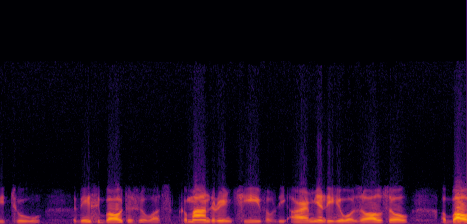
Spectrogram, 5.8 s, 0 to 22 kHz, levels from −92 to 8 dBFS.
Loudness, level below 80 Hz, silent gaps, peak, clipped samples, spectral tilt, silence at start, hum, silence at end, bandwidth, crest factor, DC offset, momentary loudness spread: -24 LUFS; -68 dBFS; none; -4 dBFS; under 0.1%; -6.5 dB/octave; 0 s; none; 0 s; 6.4 kHz; 20 dB; under 0.1%; 16 LU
